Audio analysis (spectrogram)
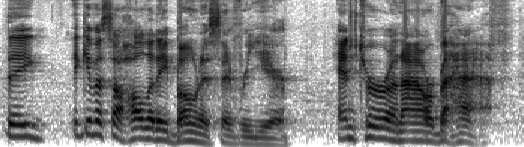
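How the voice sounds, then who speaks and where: An actor playing a kindly older company employee in an audio drama, folksy, wry and a little hesitant. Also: male voice, medium pitch, sing-song, normal speed, a bit bright. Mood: wry, friendly. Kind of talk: naturalistic audio drama dialogue.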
